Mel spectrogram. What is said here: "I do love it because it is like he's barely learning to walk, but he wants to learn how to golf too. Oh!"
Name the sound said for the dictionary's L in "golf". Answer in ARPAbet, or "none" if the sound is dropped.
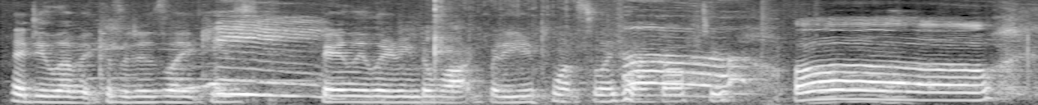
none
